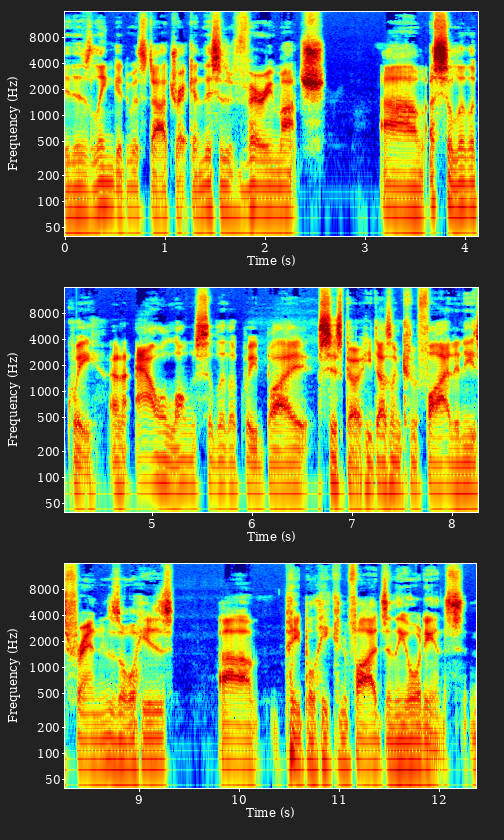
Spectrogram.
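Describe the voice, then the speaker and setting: Using vocal fry, a man speaks in a very deep, low voice with monotone, flat intonation. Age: 40s. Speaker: podcast co-host. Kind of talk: casual chat.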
